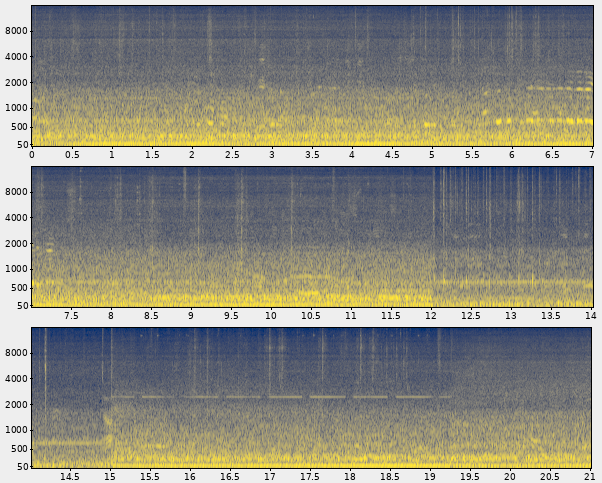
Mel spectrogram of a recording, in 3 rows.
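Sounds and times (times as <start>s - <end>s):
people talking: 0.0s - 21.0s
faint beeping: 15.0s - 19.3s.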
